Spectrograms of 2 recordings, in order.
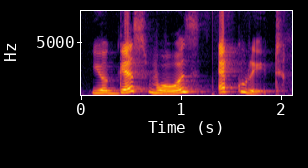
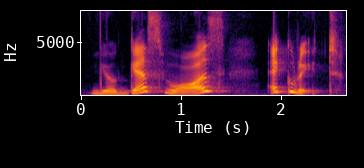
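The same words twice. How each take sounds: First: Said in the usual way. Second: Measured words, pause before the last; slow teaching repeat. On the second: Shown as a demonstration. Teacher repeats the guessing example for learners, slow and split. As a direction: set "accurate" apart after a short pause.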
